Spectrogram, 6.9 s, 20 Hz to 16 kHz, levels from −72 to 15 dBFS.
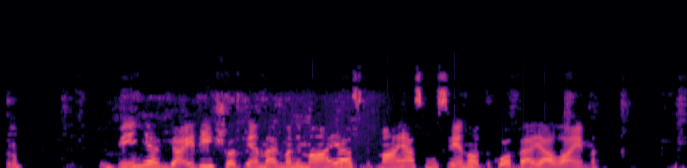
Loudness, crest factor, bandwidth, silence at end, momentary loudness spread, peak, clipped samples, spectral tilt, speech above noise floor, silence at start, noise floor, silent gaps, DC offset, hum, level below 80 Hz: -13 LUFS; 14 dB; 9.6 kHz; 0 s; 11 LU; 0 dBFS; under 0.1%; -2 dB/octave; 37 dB; 0.05 s; -51 dBFS; none; under 0.1%; none; -64 dBFS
